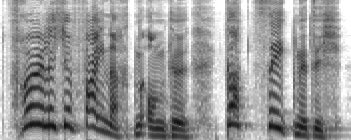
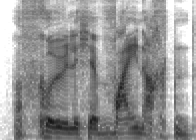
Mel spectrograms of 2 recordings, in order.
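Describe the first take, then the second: First: High-pitched, jolly nephew calling out; joyful, much higher voice; cheerful call. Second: Slow, sour mocking of the greeting; grumpy, drawn-out sarcasm; scornful echo. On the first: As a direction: sing out a merry Christmas greeting. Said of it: "rief eine fröhliche Stimme". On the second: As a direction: repeat the greeting with disdain. Scrooge scornfully echoes the greeting. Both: A narrator's reading.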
